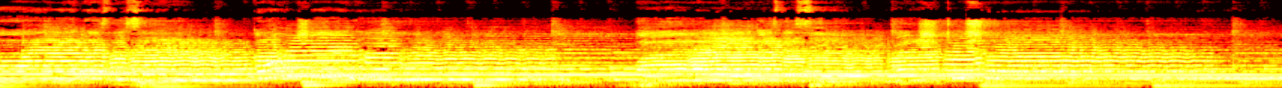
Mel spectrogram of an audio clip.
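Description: Solo trumpet playing a slow ballad melody in long held notes over a recorded backing track.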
